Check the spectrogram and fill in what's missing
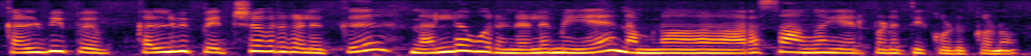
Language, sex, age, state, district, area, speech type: Tamil, female, 45-60, Tamil Nadu, Thanjavur, rural, spontaneous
